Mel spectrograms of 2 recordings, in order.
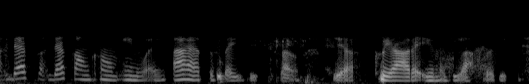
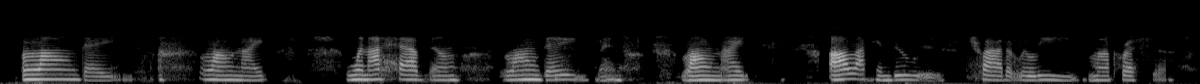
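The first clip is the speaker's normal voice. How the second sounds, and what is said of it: Sultry, seductive voice. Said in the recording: “I got to get in my sexy voice.”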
